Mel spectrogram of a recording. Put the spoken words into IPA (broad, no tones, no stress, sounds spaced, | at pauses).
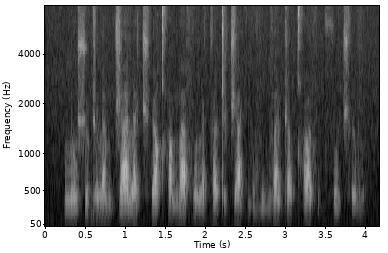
l o ʃ o ɖ ə l a m t͡ʃ a l a t͡ʃʰ ø qʰ ø m a f o l a k a ʈ ə t͡ʃ a k i o̯ v i m v a l ʈ ø l qʰ ø f ə b θ o t͡ʃʰ ə v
